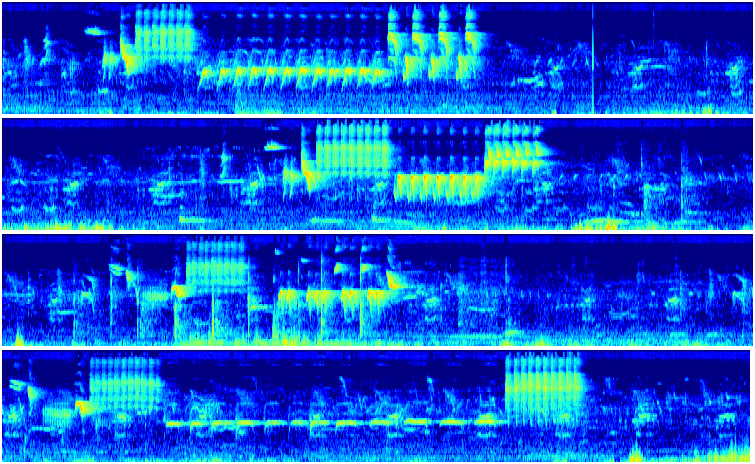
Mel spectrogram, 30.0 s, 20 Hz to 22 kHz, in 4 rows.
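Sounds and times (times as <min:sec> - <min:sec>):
songbirds chirping: 0:00.0 - 0:30.0
harsh bird calls: 0:15.1 - 0:30.0.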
